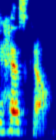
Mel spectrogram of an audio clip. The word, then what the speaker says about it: Yehezkel: I forgot how to say it in Hebrew, and it's Yehezkel.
